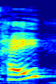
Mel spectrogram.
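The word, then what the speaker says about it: Haigh: Elizabeth Haye. So, their surname is spelled H A I G H. Okay. Elizabeth. H A I G H. That is Elizabeth Haye.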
